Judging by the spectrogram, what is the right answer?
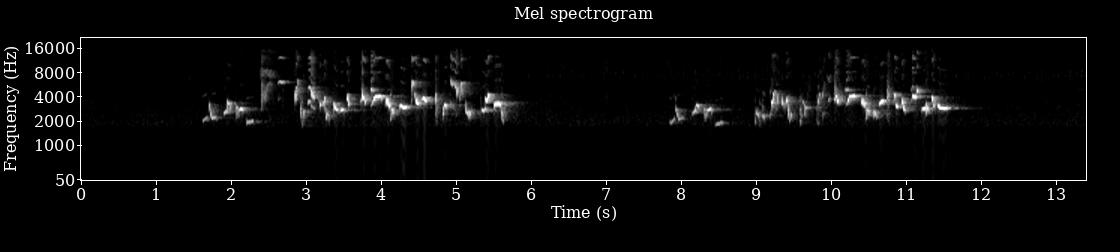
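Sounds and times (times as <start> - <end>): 
Eurasian blackcap Sylvia atricapilla song: 1.6 - 5.9, 7.8 - 11.8.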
